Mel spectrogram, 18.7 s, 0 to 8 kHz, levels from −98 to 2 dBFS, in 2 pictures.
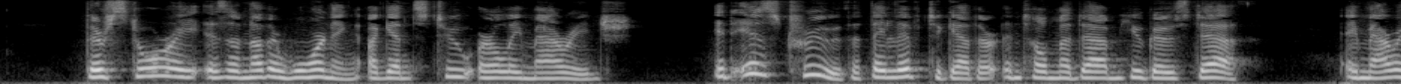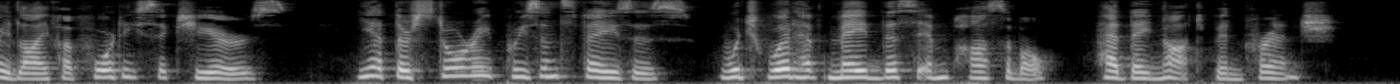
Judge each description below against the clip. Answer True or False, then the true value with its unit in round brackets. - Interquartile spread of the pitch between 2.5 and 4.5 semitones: True (3.4 semitones)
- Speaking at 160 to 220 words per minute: False (140 wpm)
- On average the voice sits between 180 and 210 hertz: False (235 Hz)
